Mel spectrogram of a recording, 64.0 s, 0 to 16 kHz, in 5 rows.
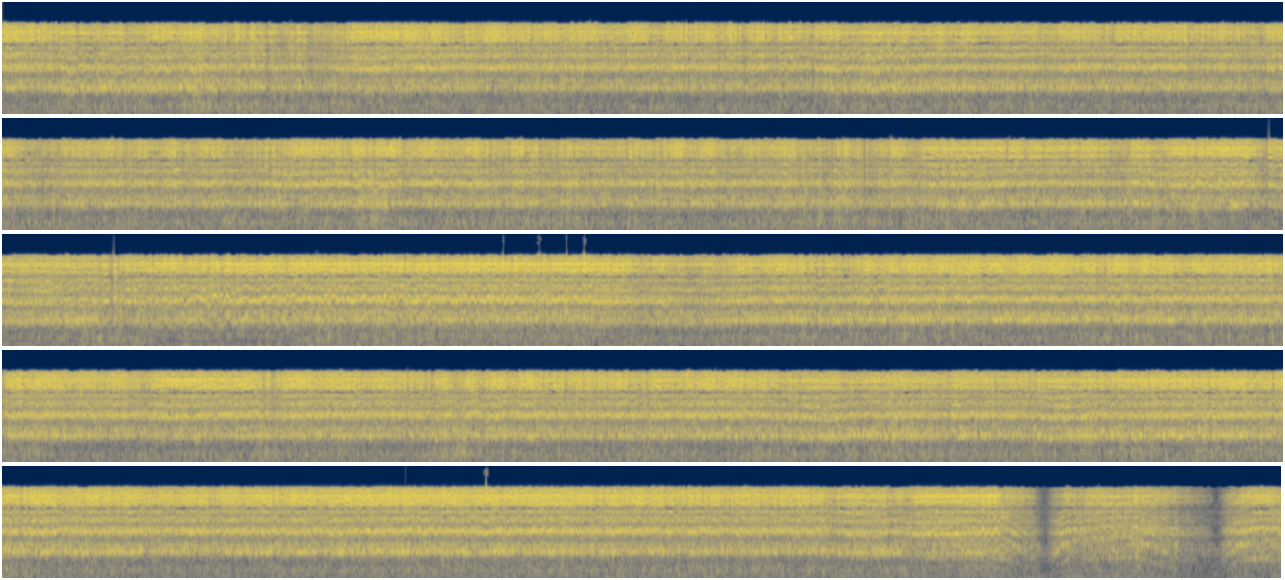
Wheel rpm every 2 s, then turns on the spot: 230, 230, 230, 230, 220, 230, 240, 230, 230, 240, 230, 230, 220, 200, 200, 190, 220, 230, 230, 240, 230, 230, 230, 230, 230, 230, 230, 230, 240, 230, 170, 90.
none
